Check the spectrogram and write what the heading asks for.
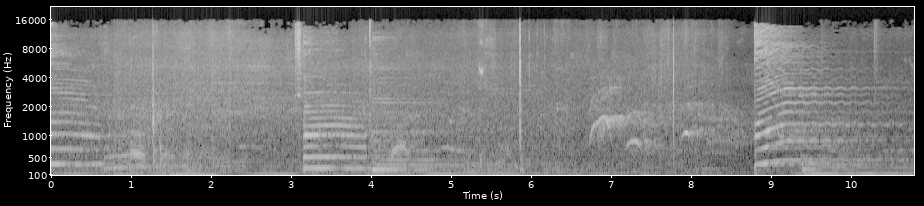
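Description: Slow blues guitar: a few single notes and chords plucked and left to ring, with sliding, bending pitches between them.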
